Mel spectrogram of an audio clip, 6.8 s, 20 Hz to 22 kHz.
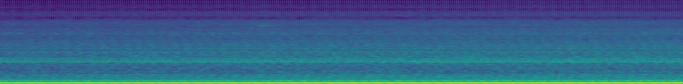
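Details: Early 2007 Ram 3500 5.9 Cummins diesel, G56, 326,000 miles, cold at 31°F, automatic factory high idle with exhaust brake on; steady, even clatter with deep drone, no misses or knocks, healthy.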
